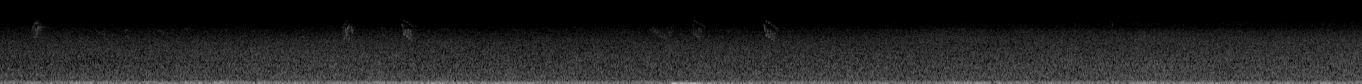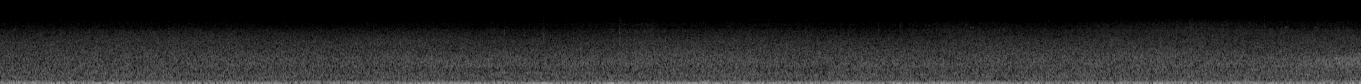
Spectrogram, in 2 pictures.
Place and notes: Chapel Fields, Helperthorpe, Malton, UK - approaching thunderstorm ...
approaching thunderstorm ... mics through pre-amp in SASS ... background noise ... traffic ... bird calls ... wood pigeon ... house sparrow ... tree sparrow ... house martin ... starling ... collared dove ... swift ...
